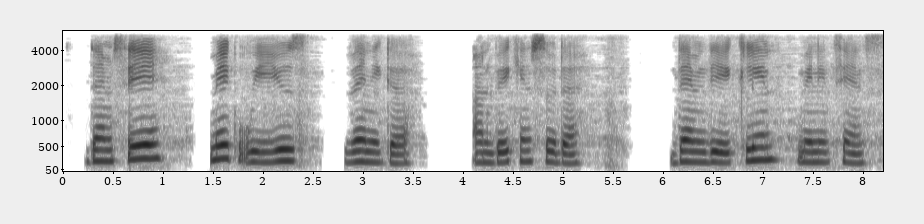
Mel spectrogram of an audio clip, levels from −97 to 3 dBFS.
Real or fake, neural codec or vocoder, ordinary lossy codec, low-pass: real; none; none; 5.4 kHz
